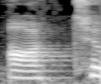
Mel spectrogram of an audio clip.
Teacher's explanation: Mesmo que eu fale ought to, percebe que eu tenho um som só de T, ought to, eu não falo ought to.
